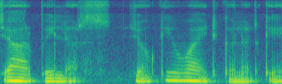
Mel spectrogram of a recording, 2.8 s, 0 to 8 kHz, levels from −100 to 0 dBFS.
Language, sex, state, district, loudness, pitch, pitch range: Hindi, male, Himachal Pradesh, Shimla, -15 LUFS, 120 Hz, 110-130 Hz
